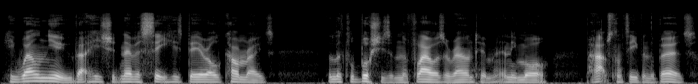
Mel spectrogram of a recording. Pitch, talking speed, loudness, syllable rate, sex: 115 Hz, 215 wpm, -20 LUFS, 6.1 syllables/s, male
